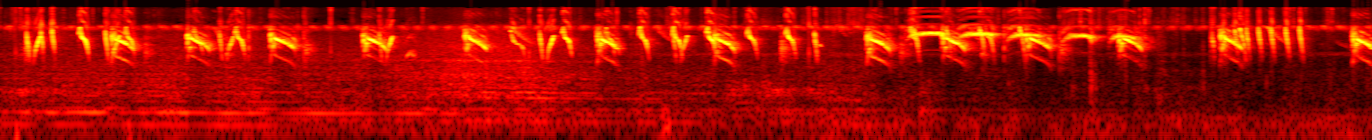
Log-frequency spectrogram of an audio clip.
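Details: Lively bar-winged prinia song mixed with female calls: rapid series of high, steeply falling chirps in repeated bursts, some slurred rising-falling notes, over a constant thin high tone.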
